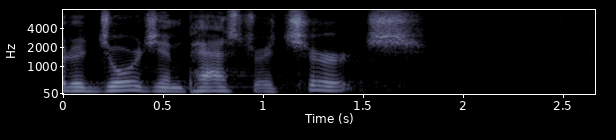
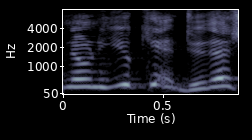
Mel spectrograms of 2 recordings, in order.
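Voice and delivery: higher, urgent refusal; pleading with her not to; alarmed protest; 9 semitones higher than usual. Retold or imitated. Pastor protests Noni selling too cheap, pitched high.

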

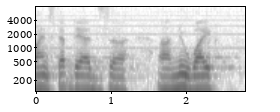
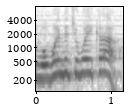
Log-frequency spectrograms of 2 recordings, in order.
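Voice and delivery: driver's question; 12 semitones higher, 3 dB louder than usual. Retold or imitated. Driver questions boy in story.

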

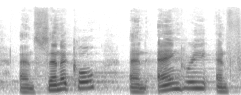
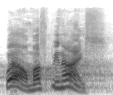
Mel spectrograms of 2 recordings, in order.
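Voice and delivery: higher, louder sarcastic must be nice; envious sarcasm; 5 semitones higher, 5 dB louder than usual. Retold or imitated. Scrolling social media envious of others on vacation, mock sarcastic sneer. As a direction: sneer at the fun others have. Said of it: "and you go".

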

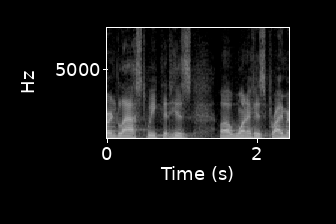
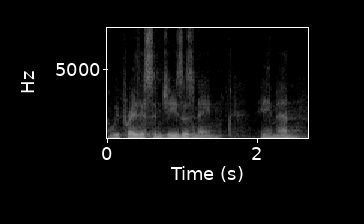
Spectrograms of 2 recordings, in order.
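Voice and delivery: prayer; 4 semitones lower, 9 dB quieter than usual. Real, not acted. Closing prayer, hushed.

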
